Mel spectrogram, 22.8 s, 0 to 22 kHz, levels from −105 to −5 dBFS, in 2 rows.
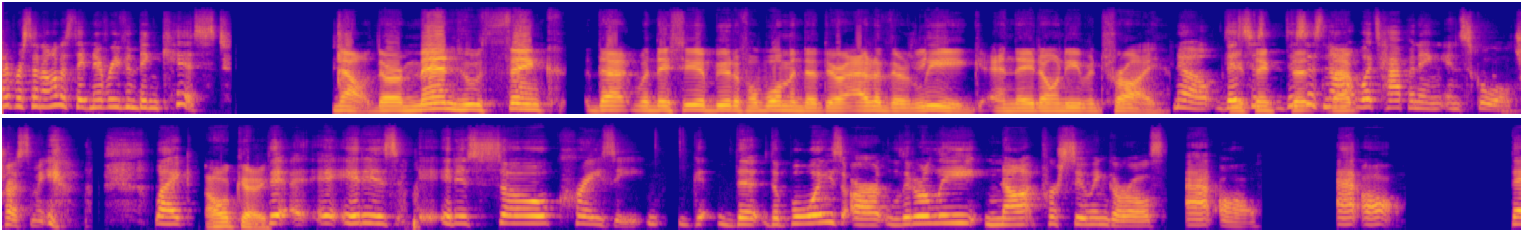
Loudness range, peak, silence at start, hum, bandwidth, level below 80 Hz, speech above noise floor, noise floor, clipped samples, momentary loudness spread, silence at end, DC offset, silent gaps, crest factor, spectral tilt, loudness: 6 LU; -10 dBFS; 0 s; none; 15.5 kHz; -78 dBFS; over 63 dB; under -90 dBFS; under 0.1%; 12 LU; 0 s; under 0.1%; 1.75-2.48 s, 4.23-4.37 s, 12.07-12.16 s, 12.87-12.91 s, 16.38-16.46 s, 20.12-20.26 s, 20.83-21.40 s, 21.91-22.71 s; 16 dB; -4 dB/octave; -26 LUFS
